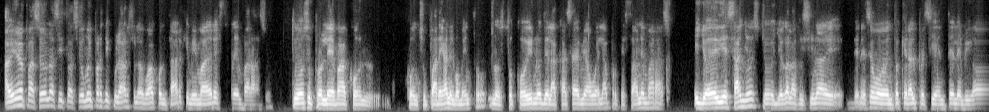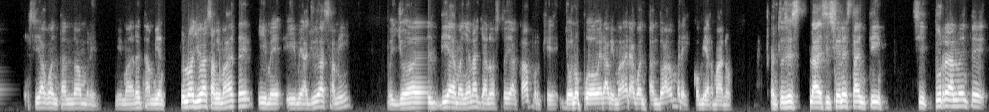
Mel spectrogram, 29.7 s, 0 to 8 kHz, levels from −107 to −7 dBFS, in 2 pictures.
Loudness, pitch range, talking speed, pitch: -16 LUFS, 115-140 Hz, 230 wpm, 125 Hz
